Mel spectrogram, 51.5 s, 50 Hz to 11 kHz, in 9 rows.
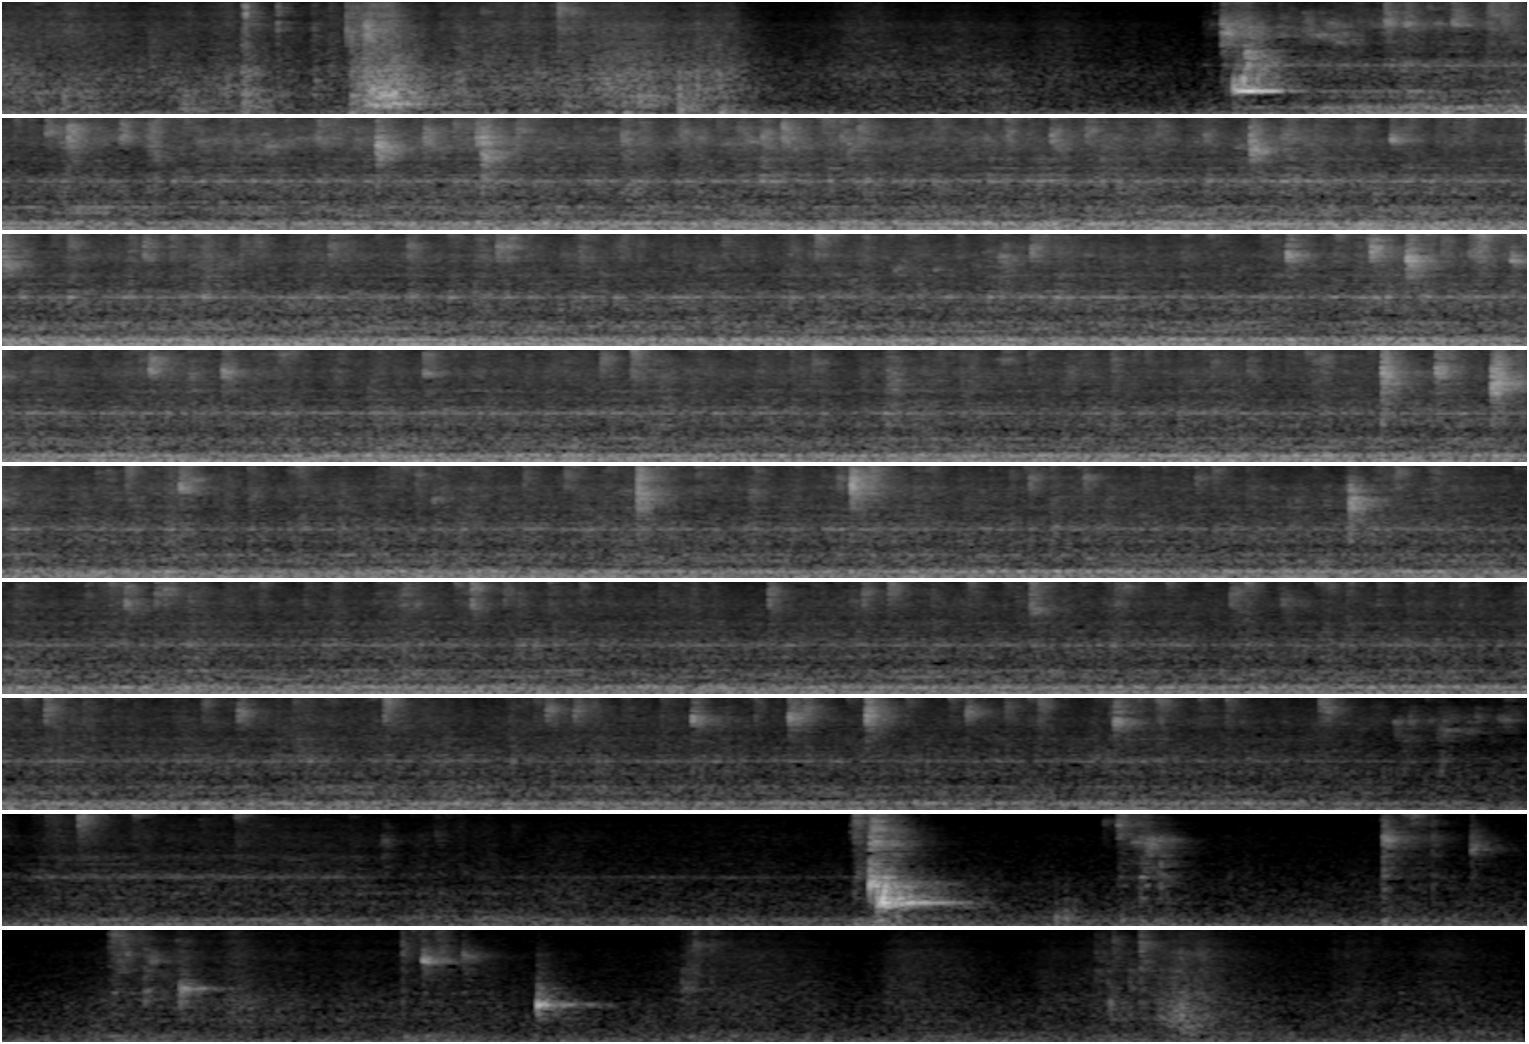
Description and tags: I take a leak in the loo.
Recorded with Zoom H2. Edited with Audacity.
h2, pee, peeing, pissing, toilet, urinating, water, wc, zoom, zoom-h2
